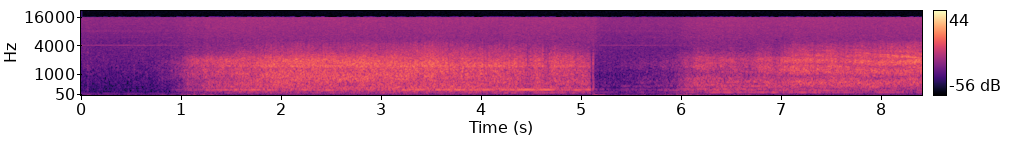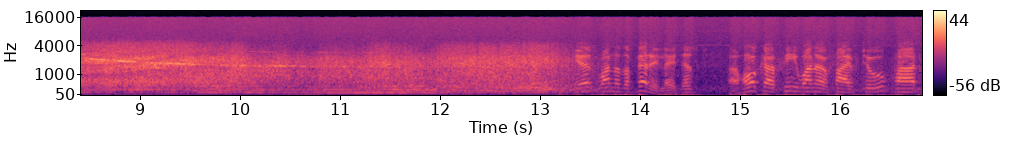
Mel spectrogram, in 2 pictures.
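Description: A jet engine roars loudly as a plane flies past overhead.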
